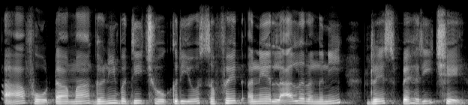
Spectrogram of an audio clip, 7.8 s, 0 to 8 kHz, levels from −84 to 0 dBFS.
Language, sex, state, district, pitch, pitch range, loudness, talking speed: Gujarati, male, Gujarat, Valsad, 155 Hz, 145-170 Hz, -18 LUFS, 100 wpm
